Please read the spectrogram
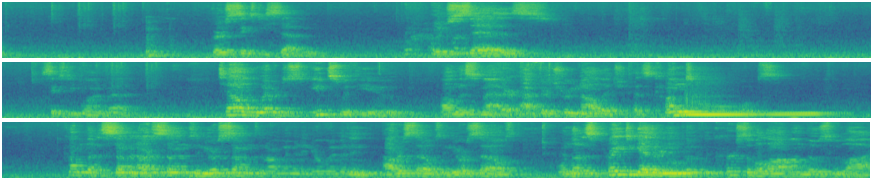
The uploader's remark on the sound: At Franciscan University. Speaks before a packed audience in the Gentile Gallery.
